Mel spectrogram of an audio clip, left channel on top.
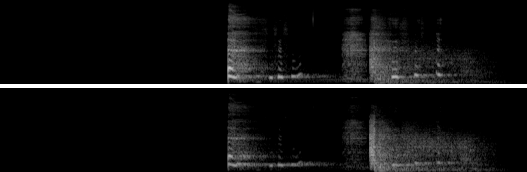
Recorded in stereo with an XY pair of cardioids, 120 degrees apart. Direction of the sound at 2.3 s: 55° left.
